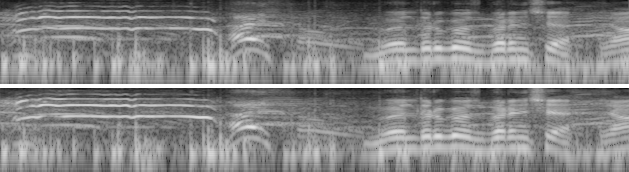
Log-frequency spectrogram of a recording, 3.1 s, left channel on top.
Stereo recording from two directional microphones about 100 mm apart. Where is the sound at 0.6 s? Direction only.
20° left (ahead or behind).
